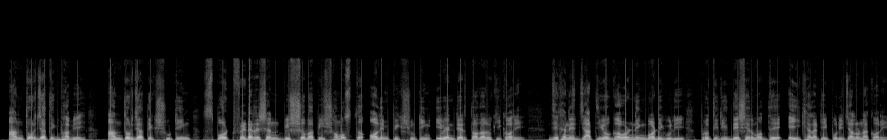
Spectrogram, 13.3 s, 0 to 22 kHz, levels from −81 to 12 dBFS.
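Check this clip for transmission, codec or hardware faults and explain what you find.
There is one fault: periodic USB or driver dropouts from 0.07 s to 13.24 s. Roughly every 0.1 s, around a millisecond of audio is skipped, giving regular ticks during speech. A spectrogram shows evenly spaced thin vertical broadband lines, and the waveform shows small step discontinuities.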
